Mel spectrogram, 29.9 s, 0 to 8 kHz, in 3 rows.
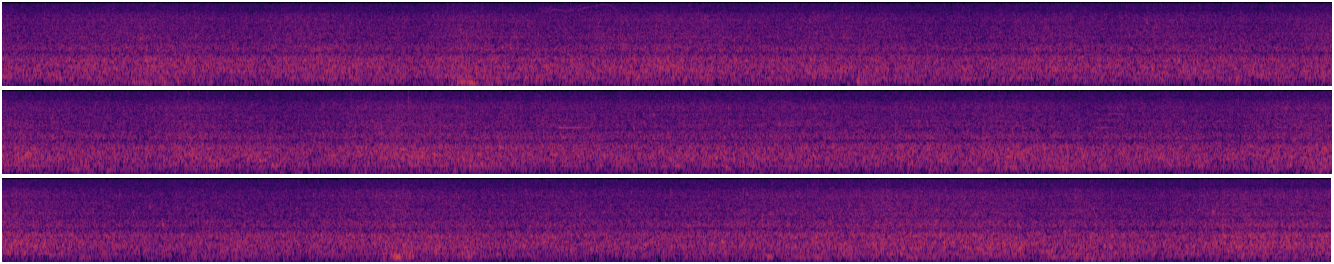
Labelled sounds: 4.3	4.7	killer whale, northern resident, 6.2 to 7.3 kHz

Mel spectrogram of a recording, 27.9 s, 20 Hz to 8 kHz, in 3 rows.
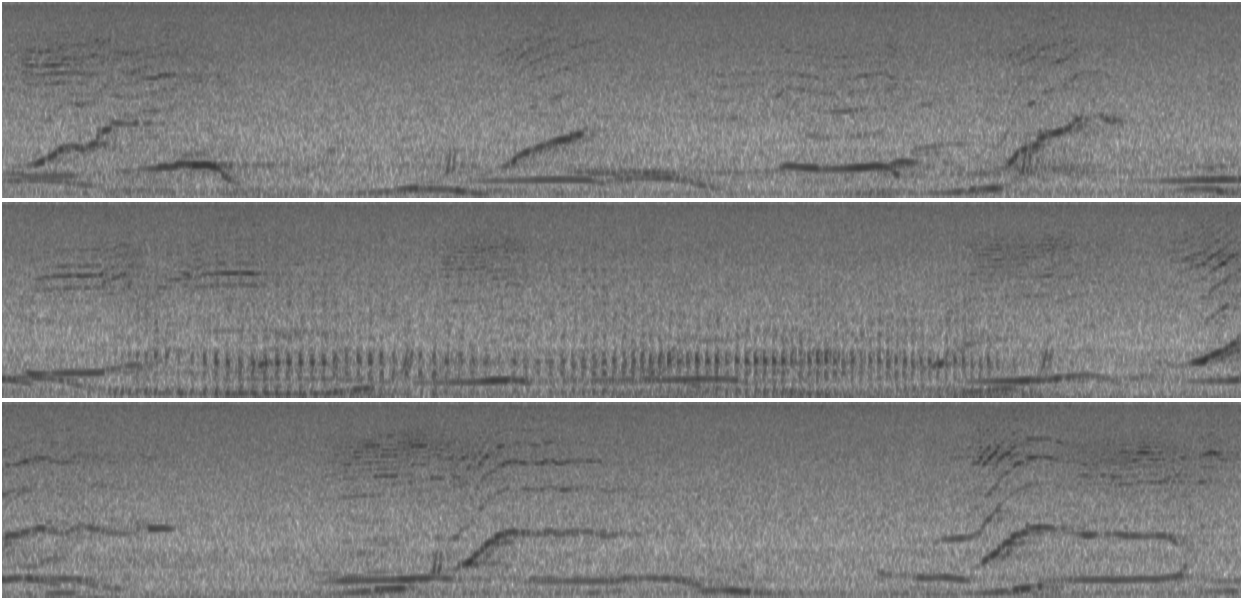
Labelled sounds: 0.4	1.6	humpback whale, 0.80 to 2.7 kHz
3.9	4.5	humpback whale, 0.80 to 1.2 kHz
5.9	8.4	humpback whale, 0.80 to 2.7 kHz
9.5	10.3	humpback whale, 1.9 to 3.0 kHz
10.7	11.3	humpback whale, 2.1 to 2.7 kHz
18.1	19.6	humpback whale, 0.80 to 3.8 kHz
21.1	23.1	humpback whale, 0.80 to 4.0 kHz
25.6	26.6	humpback whale, 0.80 to 3.4 kHz
26.9	27.4	humpback whale, 0.93 to 2.4 kHz

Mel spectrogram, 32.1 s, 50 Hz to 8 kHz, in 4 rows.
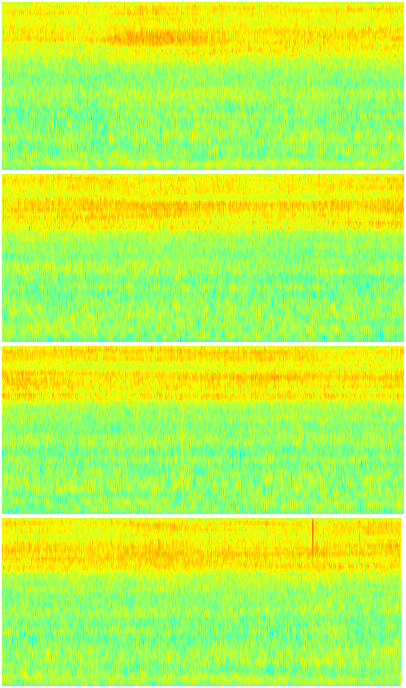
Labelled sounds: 2.8	3.1	vessel noise, 7.0 to 7.1 kHz
28.7	28.9	vessel noise, 7.2 to 7.4 kHz

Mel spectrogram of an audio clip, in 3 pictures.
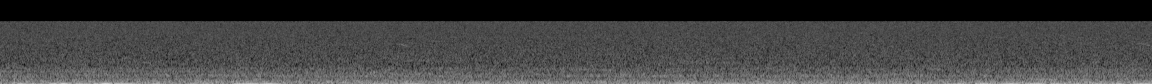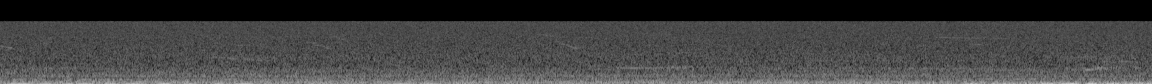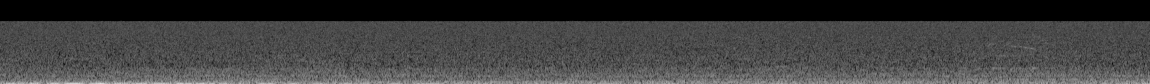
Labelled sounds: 20.9	21.3	humpback whale, 3.3 to 3.6 kHz
33.1	33.4	humpback whale, 2.0 to 2.3 kHz

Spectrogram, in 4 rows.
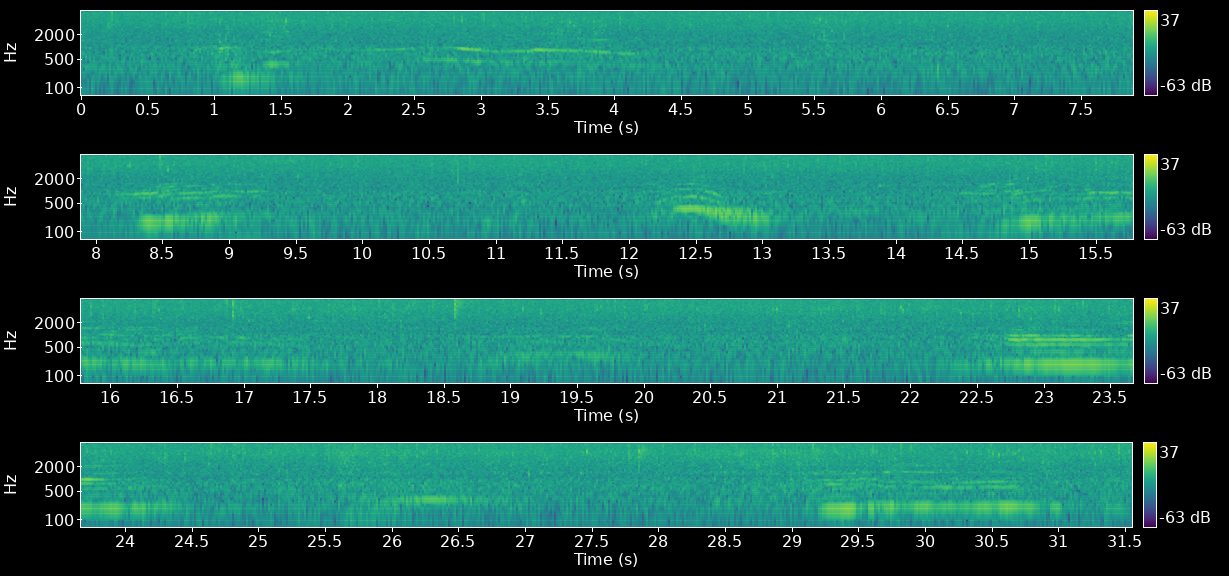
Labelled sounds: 0.9	1.2	humpback whale, 0.88 to 1.1 kHz
2.2	3.7	humpback whale, 0.78 to 1.0 kHz
8.1	9.3	humpback whale, 0.78 to 1.0 kHz
14.5	14.8	humpback whale, 0.81 to 0.94 kHz
15.4	15.8	humpback whale, 0.84 to 1.0 kHz
22.7	23.9	humpback whale, 0.78 to 2.2 kHz
29.8	30.6	humpback whale, 0.78 to 2.2 kHz

